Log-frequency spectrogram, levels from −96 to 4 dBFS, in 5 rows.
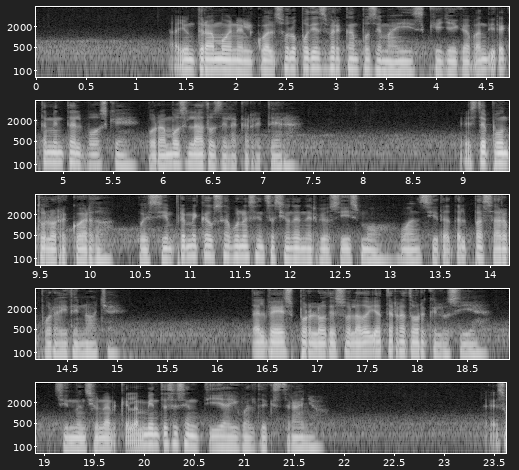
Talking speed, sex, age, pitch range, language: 160 wpm, male, 30-49, 95-105 Hz, Spanish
